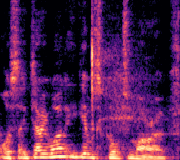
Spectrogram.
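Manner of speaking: ordinary delivery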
